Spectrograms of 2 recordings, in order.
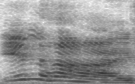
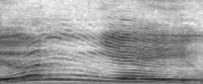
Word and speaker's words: Eunhye: Inhai!" shouted Ralph. Everyone tried to say it. "Yanahi! Eunhye!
